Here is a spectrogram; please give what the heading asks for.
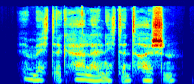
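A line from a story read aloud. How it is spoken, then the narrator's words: Murmur. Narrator (German): murmelte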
